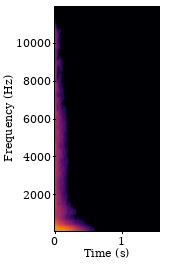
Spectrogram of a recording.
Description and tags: Breathing Tom 1
This is a free one hit sampler of my "Breathing" drum kit samples. Created for one of my video tutorials.
drum, tom, samples, Breathing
